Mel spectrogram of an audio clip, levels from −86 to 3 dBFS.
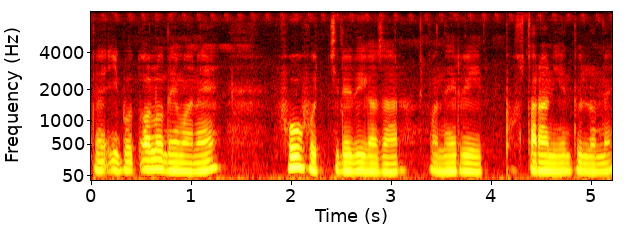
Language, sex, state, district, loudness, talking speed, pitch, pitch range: Chakma, female, Tripura, Unakoti, -17 LUFS, 140 wpm, 105 Hz, 100-115 Hz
